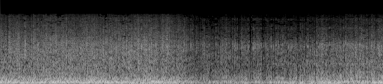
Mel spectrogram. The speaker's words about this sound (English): The Atlas V rocket blasted off before dawn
